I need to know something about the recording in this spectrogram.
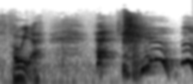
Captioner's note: sneezes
